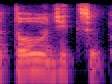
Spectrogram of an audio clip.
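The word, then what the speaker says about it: 当日: Terus yang nomor sambang ini tuh bacanya apa, Guys? Bacanya tojitsu.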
